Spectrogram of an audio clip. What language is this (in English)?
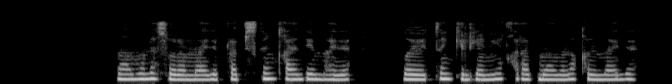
Uzbek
